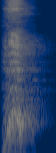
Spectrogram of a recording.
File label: Attack, Soldier Male; Battle; Barks; Dialog; Sinecure Soldier Male B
